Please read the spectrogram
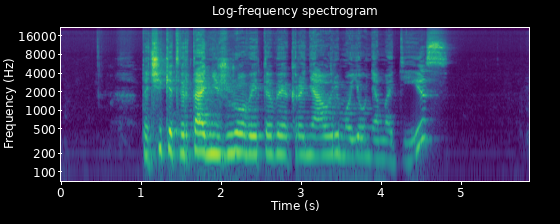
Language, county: Lithuanian, Klaipėda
